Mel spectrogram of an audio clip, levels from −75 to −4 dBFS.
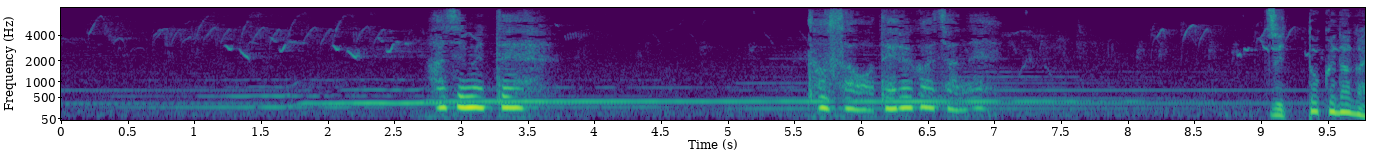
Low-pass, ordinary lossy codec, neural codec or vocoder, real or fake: none; none; none; real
